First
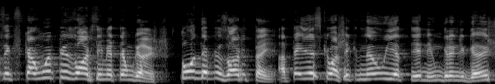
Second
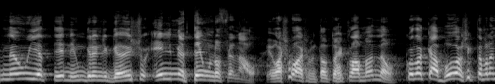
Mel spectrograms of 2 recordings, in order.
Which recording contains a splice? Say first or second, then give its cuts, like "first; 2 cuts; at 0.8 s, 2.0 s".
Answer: second; 2 cuts; at 2.7 s, 4.0 s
